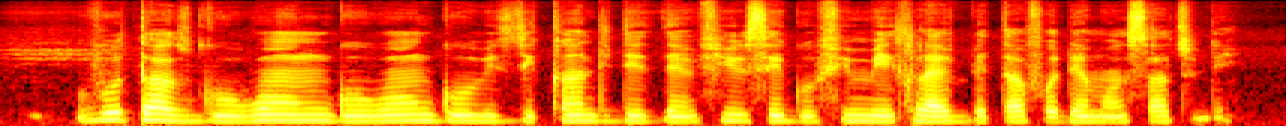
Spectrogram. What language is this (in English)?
Nigerian Pidgin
